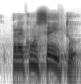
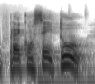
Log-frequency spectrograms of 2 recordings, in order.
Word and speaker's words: preconceito: preconceito, mas também não não fala assim, tipo, preconceitu e preconceitu não.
